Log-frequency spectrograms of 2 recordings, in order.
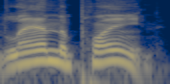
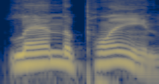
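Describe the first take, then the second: First: Higher, more desperate yell; screaming. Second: Raised panicked yell; screaming. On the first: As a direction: push the panic up a notch. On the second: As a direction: shout it out in panic. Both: Retold or imitated. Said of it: "screaming at the top of my lungs".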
